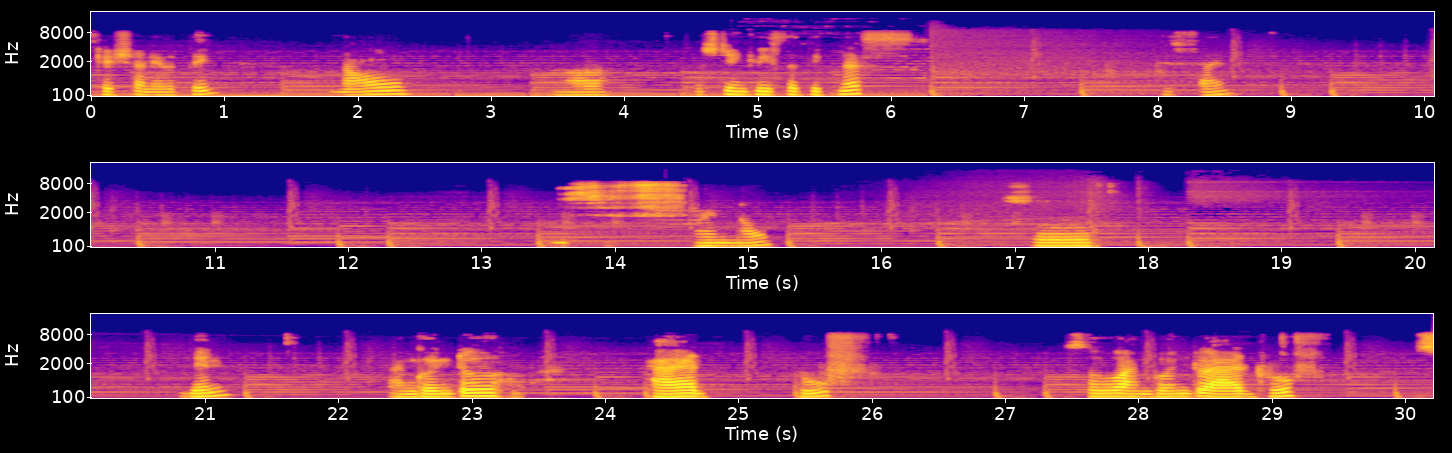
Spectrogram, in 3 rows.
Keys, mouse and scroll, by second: 0.0 click, 1.0 scroll up 1, 1.7 click, 4.3-7.5 middle drag, 8.3-8.9 scroll down 1, 8.9-16.9 middle drag, 18.4 scroll up 1, 19.5-21.7 drag, 22.2 scroll up 1, 25.2-26.8 scroll down 2, 27.7 scroll up 1, 29.0 middle click, 29.3-29.9 scroll up 1, 29.9-30.2 scroll down 1.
